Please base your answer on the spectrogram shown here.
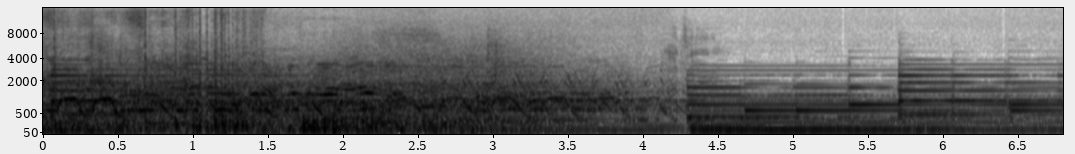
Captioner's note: men shouting; sirens blaring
